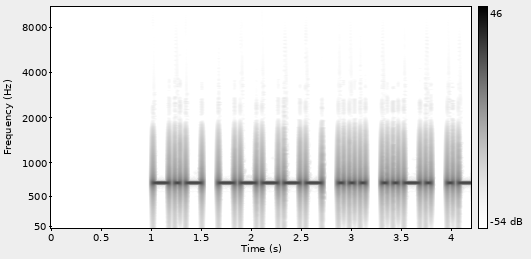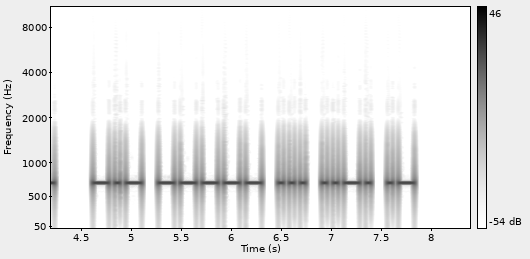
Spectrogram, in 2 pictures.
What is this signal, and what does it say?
Morse code, heard as a keyed tone, about 22 wpm, 700 Hz. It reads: K0SFA K0SFA
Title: USA Call Signs Repeated 2x 22wpm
